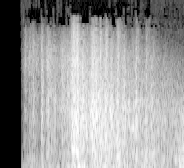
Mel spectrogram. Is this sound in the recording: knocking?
no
